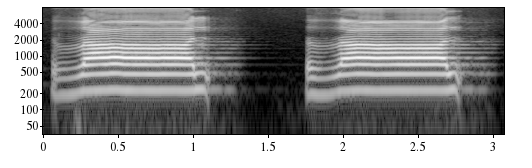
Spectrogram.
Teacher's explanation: ذال جو ہے ایک باریک حرف ہے اور بغیر سیٹی والا حرف ہے، تو اس کو بغیر سیٹی کے اور باریک نرمی کے ساتھ ادا کرنا ہے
